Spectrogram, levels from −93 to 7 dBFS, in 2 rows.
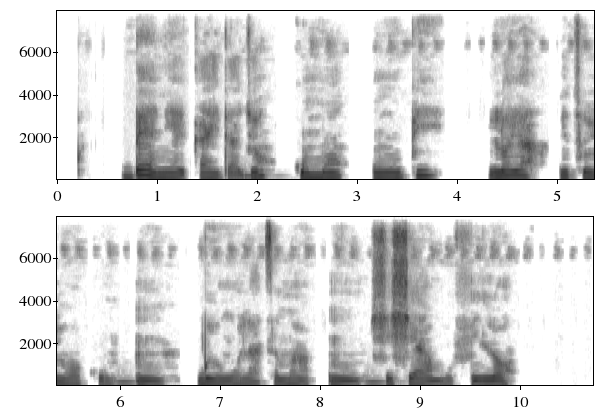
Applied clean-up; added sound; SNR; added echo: none; Brass instrument; 20 dB; none.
